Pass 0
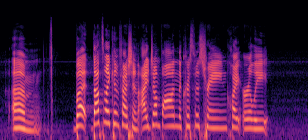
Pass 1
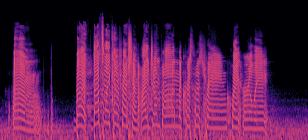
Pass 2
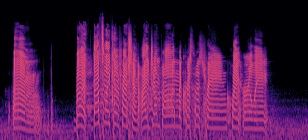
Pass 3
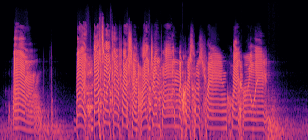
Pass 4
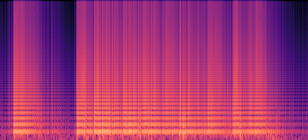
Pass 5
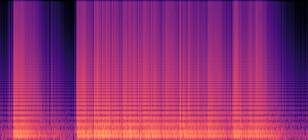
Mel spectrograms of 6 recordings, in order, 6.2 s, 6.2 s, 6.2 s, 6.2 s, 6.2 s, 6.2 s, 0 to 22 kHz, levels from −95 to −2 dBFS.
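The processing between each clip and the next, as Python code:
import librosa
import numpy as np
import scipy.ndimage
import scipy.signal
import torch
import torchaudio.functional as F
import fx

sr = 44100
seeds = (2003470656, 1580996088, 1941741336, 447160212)

y1 = fx.env_lowpass(x, sr, base_hz=330.0, full_db=-17.5)
y1 = fx.spectral_comp(y1, sr, ratio=10.0)
y1 = F.gain(torch.from_numpy(y1), -4.5).numpy()
y2 = fx.low_shelf(y1, sr, hz=380.0, db=-11.0)
y3 = fx.sustainer(y2, sr, db_per_s=34.0)
y3 = F.gain(torch.from_numpy(y3), 6.0).numpy()
y4 = np.r_[np.sort(y3[:len(y3) // 256 * 256].reshape(-1, 256), axis=1).ravel(), y3[len(y3) // 256 * 256:]]
y4 = F.gain(torch.from_numpy(y4), 3.0).numpy()
y5 = fx.octave_divider(y4, sr, octaves=1, level_db=1.0)
y5 = F.gain(torch.from_numpy(y5), -5.0).numpy()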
